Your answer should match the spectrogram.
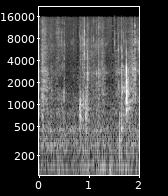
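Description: Paper page of a picture book being turned by hand: a few soft, brief rustles, about a second in and again near the end.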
